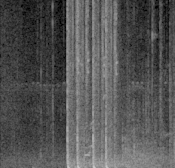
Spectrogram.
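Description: A rifle fires several loud shots in quick succession.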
